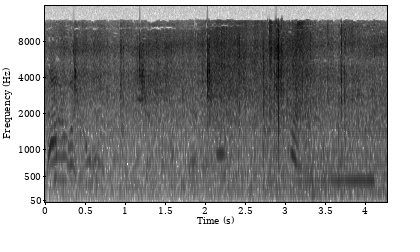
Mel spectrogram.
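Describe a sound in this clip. Ski poles click against the snow.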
